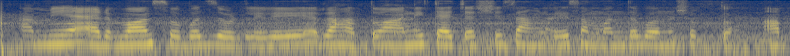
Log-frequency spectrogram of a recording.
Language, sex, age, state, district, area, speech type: Marathi, female, 18-30, Maharashtra, Wardha, rural, spontaneous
